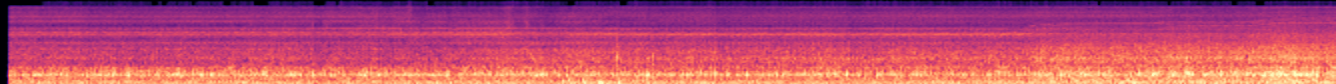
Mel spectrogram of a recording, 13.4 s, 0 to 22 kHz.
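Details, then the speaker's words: 2011 Acura RDX blower motor: fan rush with a thin high whine rising in pitch with fan speed; suspected worn front blower motor bearing clogged with brush dust, not confirmed, blower being replaced. "noisy blower motor for a 2011 Acura RDX so that fan doesn't sound right"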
